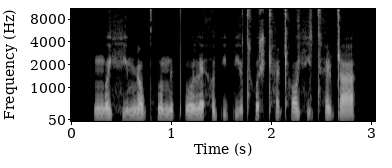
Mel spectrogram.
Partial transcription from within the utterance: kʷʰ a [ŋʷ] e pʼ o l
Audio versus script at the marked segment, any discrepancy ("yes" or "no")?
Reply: yes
